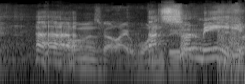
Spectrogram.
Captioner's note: laughs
